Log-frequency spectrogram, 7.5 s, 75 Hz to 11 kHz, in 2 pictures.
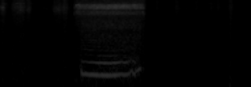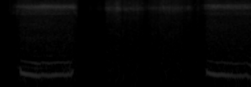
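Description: Slow, regular low snores on each breath, about 20 breaths a minute, with a soft buzzing tone. Snoring in a sleeping cat.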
